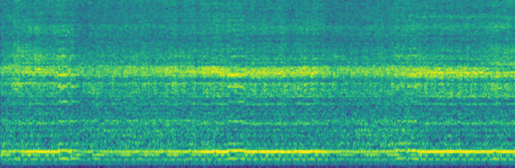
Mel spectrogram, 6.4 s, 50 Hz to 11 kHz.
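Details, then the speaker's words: Cheap generic laptop power adapter with ungrounded AC pin, noise heard through speakers as a hand nears the chassis: steady electrical buzz with a sharp tone near 300 Hz and hiss; extremely poor shielding and design. "So these things obviously have extremely poor shielding, bad wires, bad design, bad."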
